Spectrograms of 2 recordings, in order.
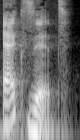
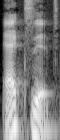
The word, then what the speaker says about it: exit: É a palavra exit. Exit. Primeiro, a dica de pronúncia. E-X-I-T, não é exit, é exit.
